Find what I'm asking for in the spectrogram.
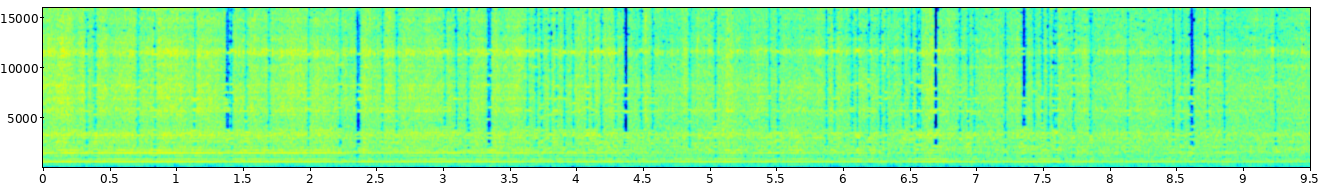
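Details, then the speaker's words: Lodge water-system pump, reinstalled after its frozen impellers were freed: loud steady whirring with a hollow, slightly uneven churn while it sucks in air; pressure is no longer building as before, so it is struggling to prime. "it's not even building up like it was before so i'm going to turn this off"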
